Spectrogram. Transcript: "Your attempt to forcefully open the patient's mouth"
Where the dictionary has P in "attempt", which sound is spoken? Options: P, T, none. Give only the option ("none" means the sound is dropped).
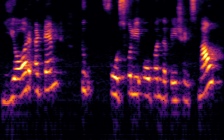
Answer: P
